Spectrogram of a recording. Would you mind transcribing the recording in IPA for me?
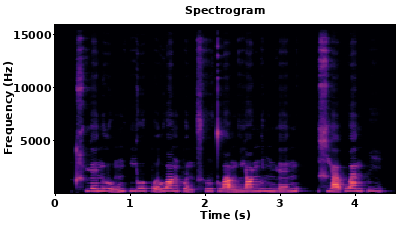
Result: t͡ɕʰ ɥ ɛ˧˥ n l ʊ̰˨˩˦ ŋ | j o˧˥ ʊ̯ p ɤ̰˨˩ l w ɑ˥˩ ŋ p ə̰˨˩ n t͡sʰ ɹ̩˧˥ t̪ w ɑ̰˨˩ ŋ l j ɑ˧˥ ŋ l i˧ ŋ n̪ ɥ ɛ˧˥ n | ɕ j ä̰˨˩ p w a˥˧ n p i˥˩

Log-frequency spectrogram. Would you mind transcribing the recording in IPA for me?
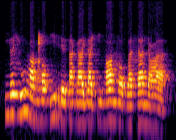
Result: j ə ɮ u ɦ ɑ ŋ͡ǁ ɔ ʔ i r ɘ ʔ a ɡ a j a ç i ɦ ɑ n z ɔ b a s a n ə ʕ a

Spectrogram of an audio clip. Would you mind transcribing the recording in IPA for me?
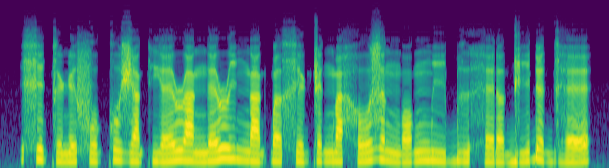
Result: x e k ɛ ɳ e f o k o ʒ a k j ɛ ɹ a ŋ ɛ ɹ i ŋ a k͡p ɐ x e ʈ ɛ ŋ͡m a h o z ɐ ŋ ɔ ŋ͡m i ɓ ɨ h ɛ ɾ ɐ ɡ i ɗ ɛ ɡʱ ɛ

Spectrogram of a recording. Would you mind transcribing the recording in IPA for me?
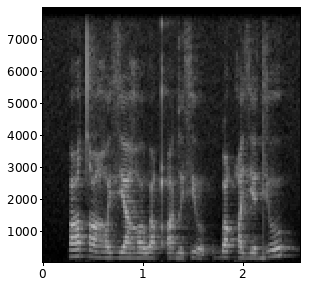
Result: o tˤ a ʁ o zʲ a ʁ o w ʉ qʼ a ɡ ə sʲ o | ɓ o q a zʲ a dʲ o

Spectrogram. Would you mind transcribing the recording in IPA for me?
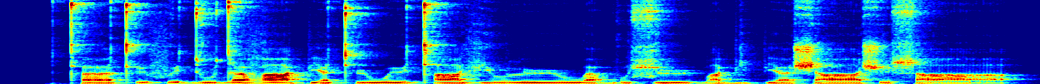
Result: tʼ ɐː tʼ ɨ f ɨ d u d ɐː v aː pʲ ɐ tʼ ʉ w ɨ tʼ aː vʲ uː l ʉː w ɐ b u ɕ ʉː b a bʲ ɨ pʲ ɐː ʃ aː ʃ ɨ ɬ aː

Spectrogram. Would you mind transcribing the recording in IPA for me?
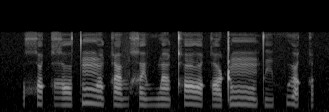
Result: χ o q ʁ ɔ t õː q ɛ v χ e v w ã qʰ ɔː q ɔ ʈ õː t̪ i f ɯ q

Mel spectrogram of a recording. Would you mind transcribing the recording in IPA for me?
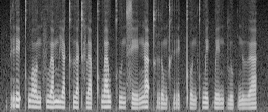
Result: p r e˦˥ ʔ kʰ w ɔː˨˩ n f u˩˦ a̯ m i˨˩ a̯ kʰ ɯ˨˩ a̯ kʰ l a˨˩ p̚ kʰ w a˥˩ w kʰ u˧ n s eː˩˦ ŋ a˥˩ ʔ kʰ r o˩˦ m kʰ r e˨˩ k̚ pʰ o˨˩ n kʰ w e˦˥ k̚ w e˧ n p l u˨˩ k̚ n ɯ˦˥ a̯

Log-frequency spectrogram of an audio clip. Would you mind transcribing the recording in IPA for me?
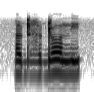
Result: a ɖʱ a ɖ ɔ n i

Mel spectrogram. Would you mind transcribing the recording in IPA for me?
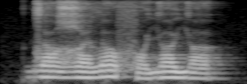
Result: ɡ l ɐ˥˧ ʁ ɛ˧ l ʌ˥˧ f ʌ˩˧ j ɐ˥˧ j ɐ˧

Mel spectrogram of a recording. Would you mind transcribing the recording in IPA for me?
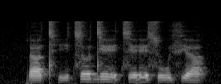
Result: ɾ a˨ tʰ i˨ t͡s ɤ˦ d eː˦˨ t͡s e˧ ɾ e˨ s uː˧ fʲ a˧

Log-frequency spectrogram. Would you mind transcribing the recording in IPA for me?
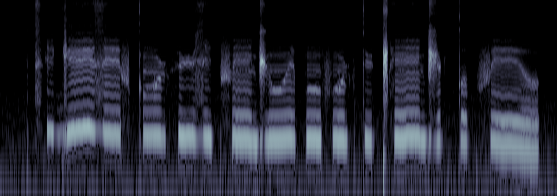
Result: t͡sʼ i ɡʲ eː z eː f kʼ ũː ɳ θ y z i ʔ f ẽː d͡ʒ ũː ɪ̯ p ũ f ũː ʈ t̪ y ǁʰ ẽː d͡ʒ ɤ ʈ t̪ ɤ k f eː ʊ̯

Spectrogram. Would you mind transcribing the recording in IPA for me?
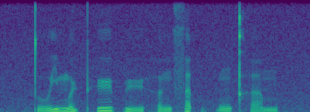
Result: t̪ uː˨˥ j m ɵ˨˩ ɥ pʰ yː˥ p yː˨˥ h ɵ˨˥ n s ɐ˥ t̚ ɐ˨ t̚ ʊ˨˥ ŋ kʰ ɐ˨ m

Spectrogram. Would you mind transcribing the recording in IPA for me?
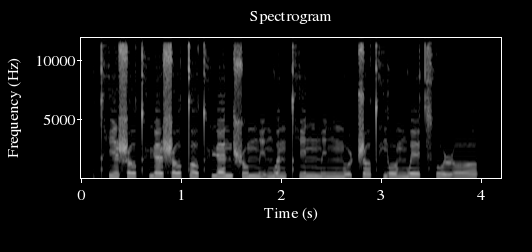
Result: t̪ʰ i˧˥ ʂ ɤ˧˥ t̪ʰ ɥ ɛ˧˥ ʂ ɤ˧˥ t̪ ɤ˥˩ t̪ʰ ɥ ɛ˥ n ʂ u˧˥ m ḭ˨˩ n̪ w ə˥˩ n t̪ʰ i˥ n m i˧˥ ŋ n̪ ṵ˨˩ ʈ͡ʂ ɤ˧˥ t̪ʰ j o˥˧ ʊ̯ n̪ w e˥˧ ɪ̯ t͡sʰ u˥˩ ɻ ɤ˧˥

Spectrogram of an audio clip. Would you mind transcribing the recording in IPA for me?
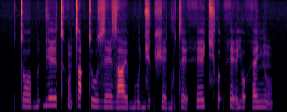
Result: t o˨ ʊ̯ b ɪ˦ ʔ ɡ e˦ ɪ̯ tʰ ũ˦˨ t ä˦ ʔ t u˨ z e˨ z a˨ ɪ̯ b u˨ d͡ʑ ʊ˦ ʔ ʃ e˨ ɡ ṵ˦˨ t ḛ˦˨ ɪ̯ h e˦ ɪ̯ t͡ɕʰ ʊ˦ ʔ h ḛ˦˨ ɪ̯ j o̰˦˨ h ɛ˦ ɲ ũ˦˨

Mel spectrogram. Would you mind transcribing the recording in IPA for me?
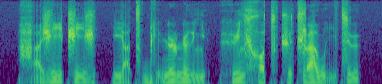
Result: h a̰ ʒ i t͡ʃ i ʒ | j a̰ t͡s ɡ͡b ḭ ɳ ɨ ɭ ɳ ɨ lʲ | h y lʲ x ɔ t͡s t͡ʃ ʉ t͡s ɭ a w ḭ t͡s ʉ

